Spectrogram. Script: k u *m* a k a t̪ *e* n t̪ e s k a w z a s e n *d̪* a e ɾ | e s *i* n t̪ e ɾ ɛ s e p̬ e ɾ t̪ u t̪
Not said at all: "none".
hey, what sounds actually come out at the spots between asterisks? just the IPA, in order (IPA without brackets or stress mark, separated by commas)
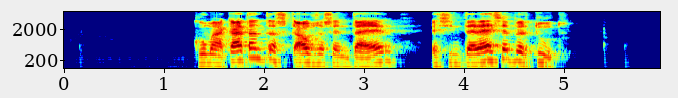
m, a, t̪, i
